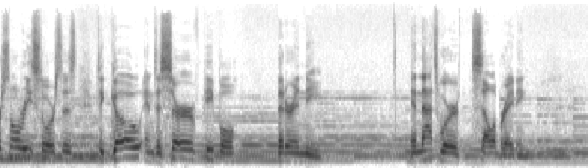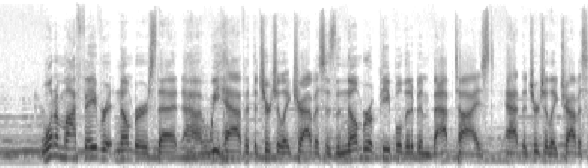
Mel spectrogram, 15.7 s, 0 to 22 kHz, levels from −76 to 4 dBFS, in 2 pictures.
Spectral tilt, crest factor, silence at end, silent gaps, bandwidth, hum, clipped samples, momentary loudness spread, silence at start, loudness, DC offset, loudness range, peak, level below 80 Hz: -4 dB/octave; 18 dB; 0 s; none; over 20 kHz; none; under 0.1%; 12 LU; 0 s; -22 LUFS; under 0.1%; 3 LU; -4 dBFS; -74 dBFS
